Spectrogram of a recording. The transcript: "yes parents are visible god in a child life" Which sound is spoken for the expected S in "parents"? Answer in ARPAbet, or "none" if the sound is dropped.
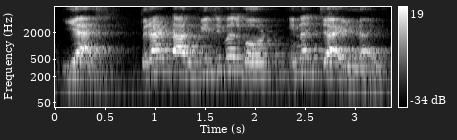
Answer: none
